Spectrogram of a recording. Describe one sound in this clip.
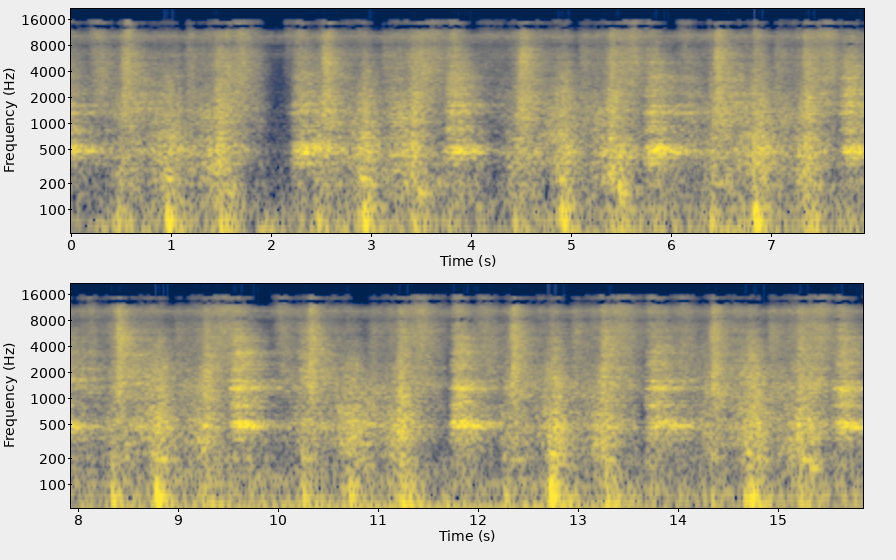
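Dull thumps land on a mat at a steady, slow beat.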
